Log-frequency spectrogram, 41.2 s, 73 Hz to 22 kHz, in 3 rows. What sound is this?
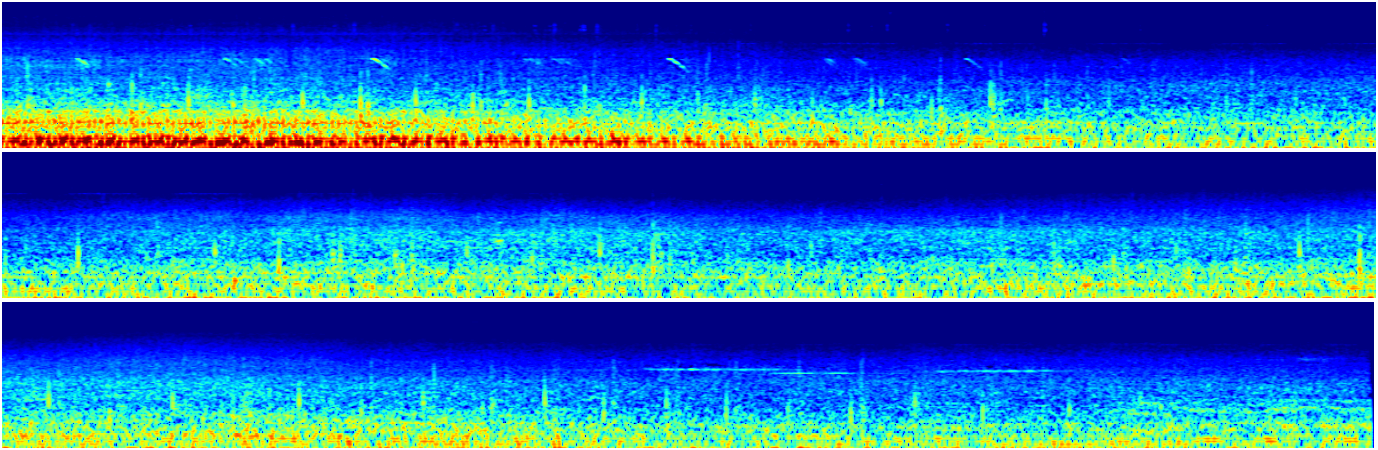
Japan Tokyo Uchibori-Dori Evening Walk Traffic Engine 2
One of the many field-recordings I made in Tokyo. October 2016. Most were made during evening or night time. Please browse this pack to listen to more recordings.
ambiance, ambience, ambient, atmosphere, cars, city, city-noise, evening, exploring, field-recording, Japan, japanese, night, street, Tokyo, tourism, traffic, urban, walking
